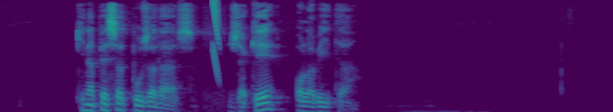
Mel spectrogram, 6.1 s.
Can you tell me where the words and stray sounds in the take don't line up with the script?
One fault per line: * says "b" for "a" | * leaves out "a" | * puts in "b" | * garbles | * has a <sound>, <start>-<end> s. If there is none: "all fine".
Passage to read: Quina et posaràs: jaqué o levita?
* puts in "peça"
* has a chirp, 2.1-2.2 s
